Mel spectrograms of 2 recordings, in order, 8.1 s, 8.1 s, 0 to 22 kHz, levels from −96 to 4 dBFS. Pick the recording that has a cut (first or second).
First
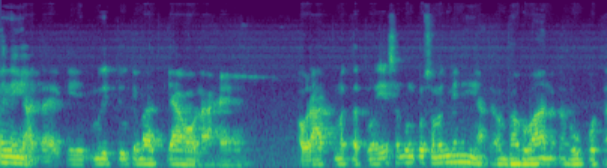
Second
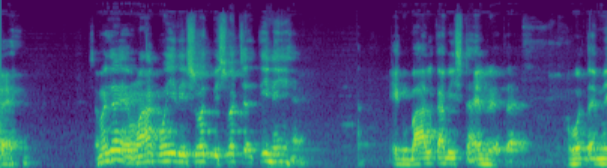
second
